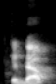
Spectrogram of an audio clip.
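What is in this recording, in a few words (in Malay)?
"kedap", Malay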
